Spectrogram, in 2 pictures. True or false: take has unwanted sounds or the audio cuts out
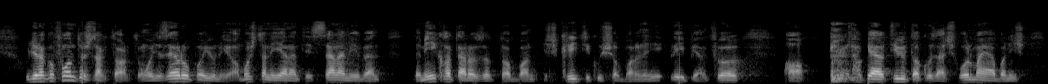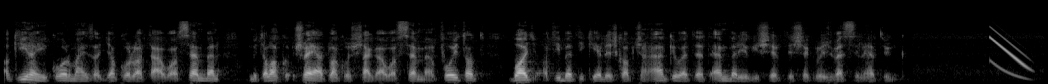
true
